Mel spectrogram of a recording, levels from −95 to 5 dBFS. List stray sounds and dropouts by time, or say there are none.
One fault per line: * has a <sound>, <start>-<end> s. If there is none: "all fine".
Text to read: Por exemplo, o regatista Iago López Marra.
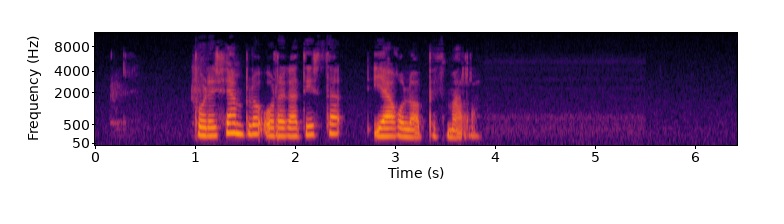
all fine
